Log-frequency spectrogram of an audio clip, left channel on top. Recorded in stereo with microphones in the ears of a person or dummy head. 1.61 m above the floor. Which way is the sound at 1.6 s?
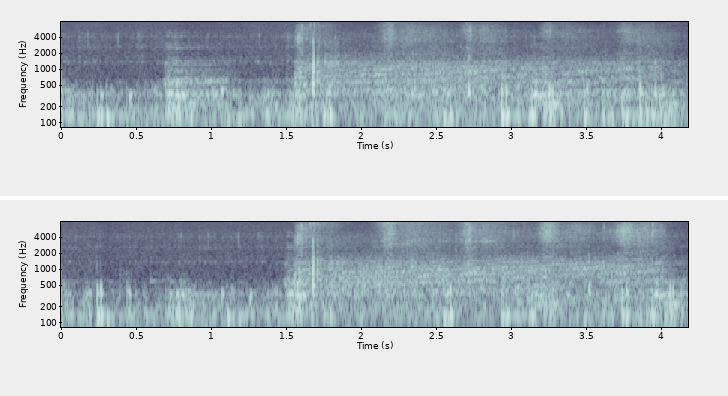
25° right (ahead or behind).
